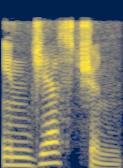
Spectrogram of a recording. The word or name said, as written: ingestion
